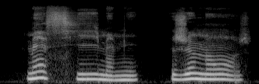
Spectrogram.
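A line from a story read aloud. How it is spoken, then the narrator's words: Plain. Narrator (French): dit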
